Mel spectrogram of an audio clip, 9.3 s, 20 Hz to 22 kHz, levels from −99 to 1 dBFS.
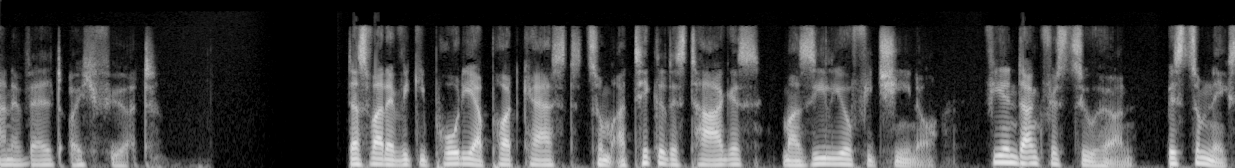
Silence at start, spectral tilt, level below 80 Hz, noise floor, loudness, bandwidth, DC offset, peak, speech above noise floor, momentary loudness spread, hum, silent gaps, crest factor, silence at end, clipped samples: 0 s; -5 dB/octave; -40 dBFS; -86 dBFS; -18 LUFS; 12 kHz; under 0.1%; 0 dBFS; 69 dB; 13 LU; none; none; 18 dB; 0 s; under 0.1%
